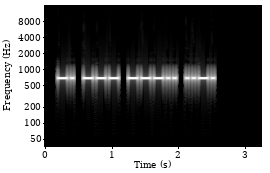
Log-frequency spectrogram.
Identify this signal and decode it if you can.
Morse code, heard as a keyed tone, about 25 wpm, 700 Hz. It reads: NO8F
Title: USA Call Signs - 4 Characters - Repeated 3x - 25wpm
